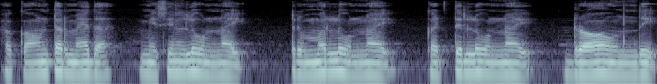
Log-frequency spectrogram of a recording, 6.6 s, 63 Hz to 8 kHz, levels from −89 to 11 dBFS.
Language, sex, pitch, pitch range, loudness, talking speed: Telugu, male, 115 Hz, 110-120 Hz, -18 LUFS, 100 wpm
